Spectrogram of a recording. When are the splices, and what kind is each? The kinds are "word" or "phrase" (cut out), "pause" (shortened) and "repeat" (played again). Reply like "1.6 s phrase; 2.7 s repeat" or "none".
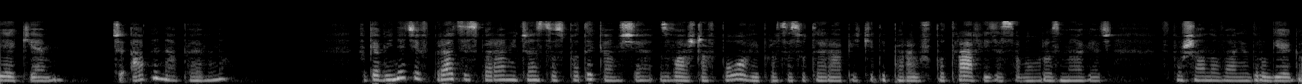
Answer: none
